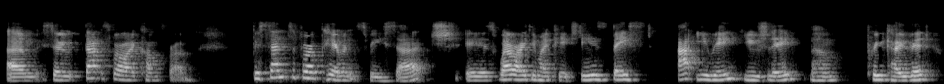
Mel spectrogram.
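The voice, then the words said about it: Bristolian English accent. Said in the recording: “I have quite a Bristolian accent.”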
